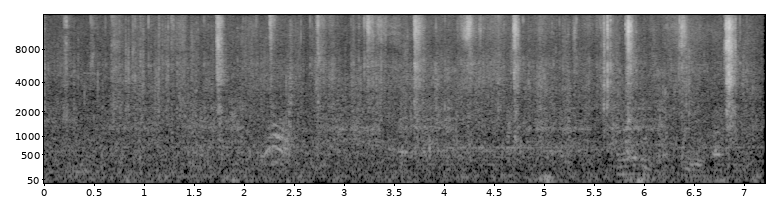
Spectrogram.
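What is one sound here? Footsteps tap along a pavement.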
